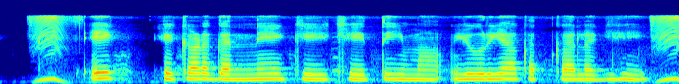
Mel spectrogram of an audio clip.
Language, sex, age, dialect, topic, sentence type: Chhattisgarhi, female, 18-24, Western/Budati/Khatahi, agriculture, question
